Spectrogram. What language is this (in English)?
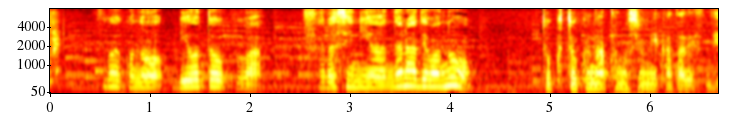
Japanese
